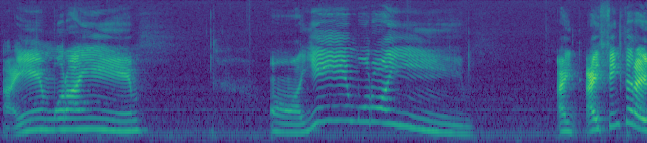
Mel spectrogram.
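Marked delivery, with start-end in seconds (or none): 0.0-4.7 very slow, stretched-out put-on voice; drawn-out silly voice. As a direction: draw the vowels out long, playfully. Playful drawn-out catchphrase in put-on voice.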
